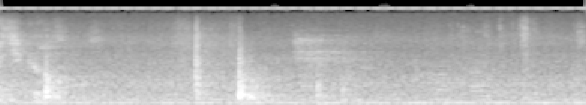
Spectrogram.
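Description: A body thuds onto a carpeted floor.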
